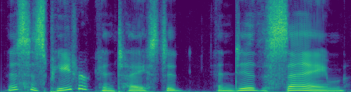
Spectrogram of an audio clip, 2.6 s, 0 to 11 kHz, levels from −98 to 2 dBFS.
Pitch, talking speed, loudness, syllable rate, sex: 205 Hz, 160 wpm, -19 LUFS, 4.2 syllables/s, female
